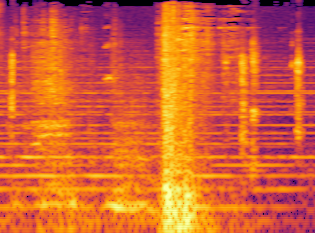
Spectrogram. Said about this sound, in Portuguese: E você fecha a janela. Quando você fecha a janela,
